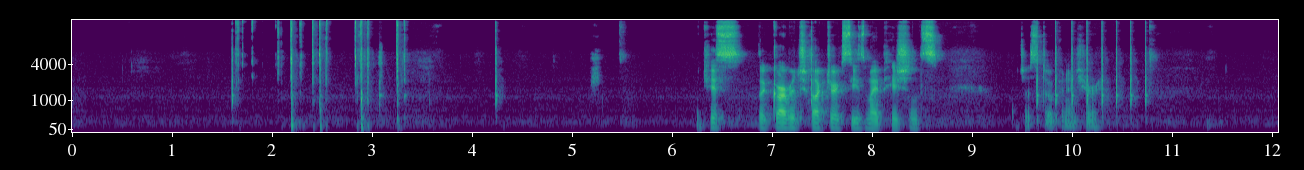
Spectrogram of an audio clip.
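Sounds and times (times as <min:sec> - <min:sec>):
computer keyboard key taps: 0:01.6 - 0:03.4, 0:09.6 - 0:10.8.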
